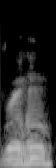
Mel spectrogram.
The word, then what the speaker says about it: Rojo: Did I say it right? Rojo? – Yep, perfect.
